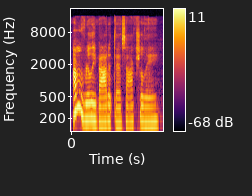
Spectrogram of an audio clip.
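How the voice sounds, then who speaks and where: Young woman, hoarse from losing her voice, excitable casual gaming chatter, desk mic at home. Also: fairly low pitch, a little fast. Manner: chatty, excitable, lots of "like" and "literally". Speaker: gaming YouTuber. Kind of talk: casual gameplay commentary.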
